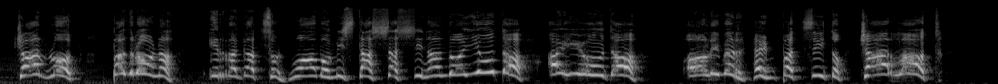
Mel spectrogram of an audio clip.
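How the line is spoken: Screaming. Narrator (Italian): Agli urli di Noah

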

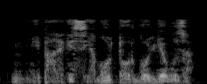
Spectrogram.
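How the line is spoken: Whispered. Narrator (Italian): sussurrai

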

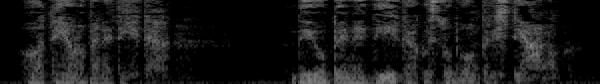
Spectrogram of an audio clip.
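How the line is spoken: Contrite murmur. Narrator (Italian): mormorando contrito

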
